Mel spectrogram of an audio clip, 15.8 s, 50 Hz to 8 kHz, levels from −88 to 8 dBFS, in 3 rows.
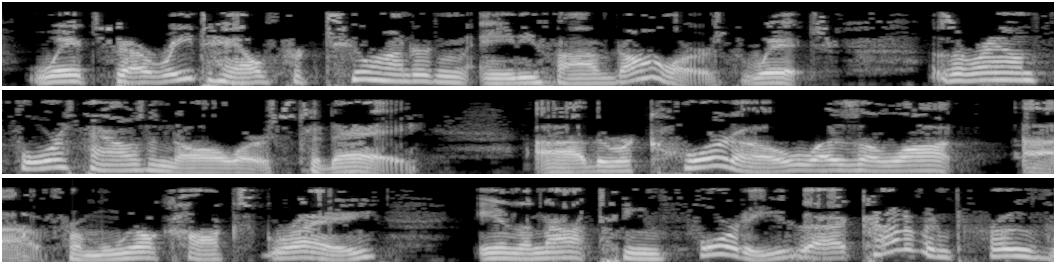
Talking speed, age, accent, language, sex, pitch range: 105 wpm, 50-69, American, English, male, 125-170 Hz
